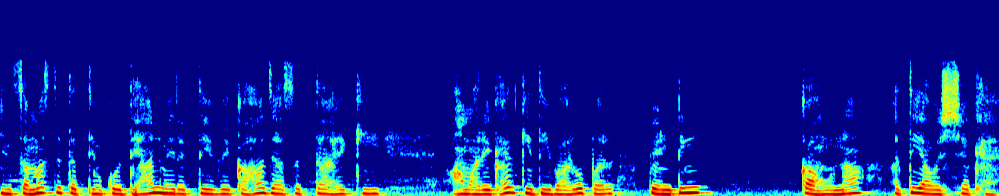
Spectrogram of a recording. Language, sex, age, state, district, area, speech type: Hindi, female, 30-45, Uttar Pradesh, Lucknow, rural, spontaneous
